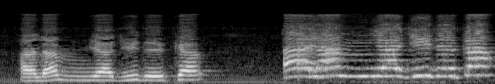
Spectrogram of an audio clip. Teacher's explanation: میم پر اظہار ہوگا, دال کی صفت قلقلہ.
